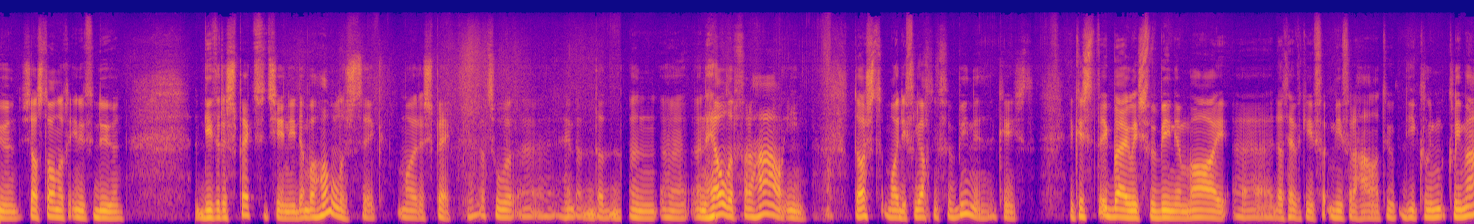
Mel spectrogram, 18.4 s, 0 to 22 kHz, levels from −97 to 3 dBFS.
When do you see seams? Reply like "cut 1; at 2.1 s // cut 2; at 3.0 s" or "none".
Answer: cut 1; at 2.4 s // cut 2; at 7.7 s // cut 3; at 17.5 s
